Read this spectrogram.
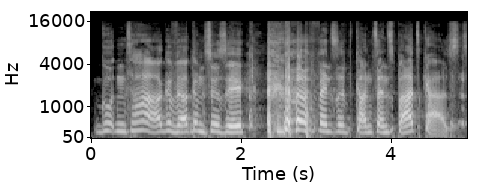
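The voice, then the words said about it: Put-on German accent. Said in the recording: “German accent? ... German's okay. ... German's down.”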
